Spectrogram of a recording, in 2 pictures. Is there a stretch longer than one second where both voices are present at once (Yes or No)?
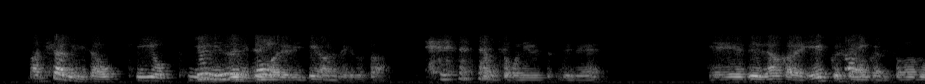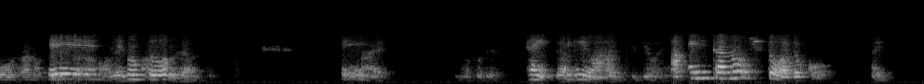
Yes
